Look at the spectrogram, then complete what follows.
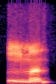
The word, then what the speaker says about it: ímã: Então, nós lemos ímã, sílaba tônica I, e nós lemos órgão, sílaba tônica OR, ok?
